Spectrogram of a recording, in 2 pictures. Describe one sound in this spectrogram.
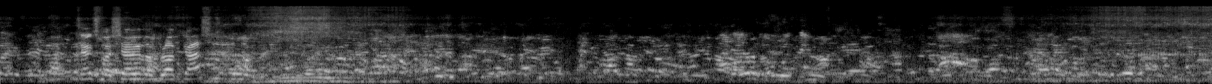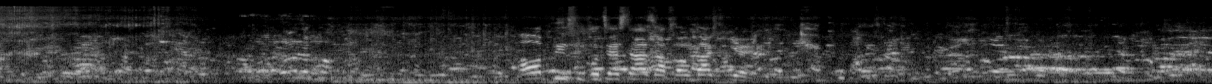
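A crowd of men chants and shouts loudly outdoors.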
